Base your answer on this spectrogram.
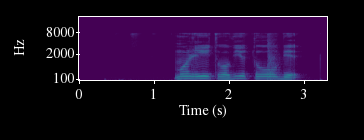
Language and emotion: Russian, sad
